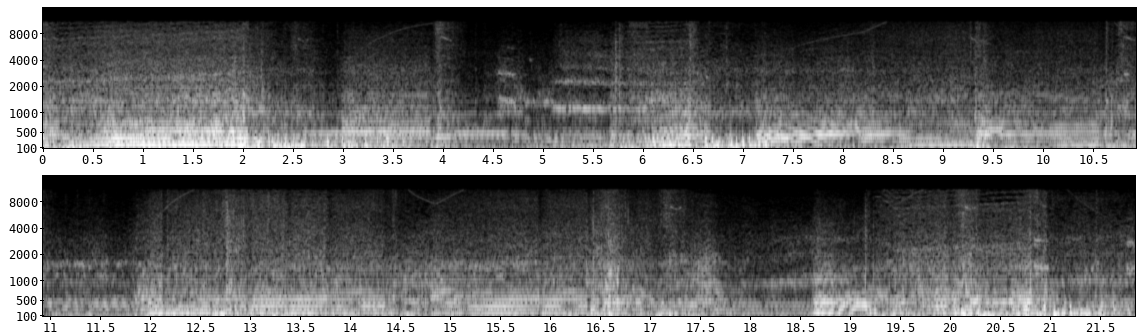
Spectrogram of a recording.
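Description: A car engine roars loudly, revving up and down through gear changes.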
